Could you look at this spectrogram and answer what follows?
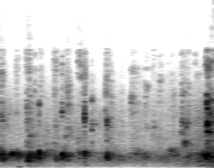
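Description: An audience at a talk on Dominican preaching gives a soft, steady round of applause, moderately distant and fairly quiet, a continuous patter of clapping with no voices over it.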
